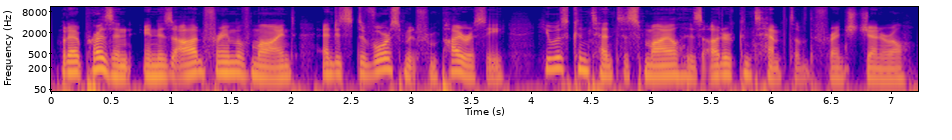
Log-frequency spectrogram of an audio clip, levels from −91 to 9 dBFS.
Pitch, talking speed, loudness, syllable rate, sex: 125 Hz, 215 wpm, -20 LUFS, 6.0 syllables/s, male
